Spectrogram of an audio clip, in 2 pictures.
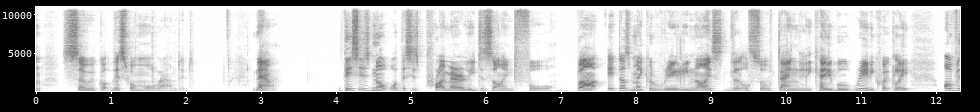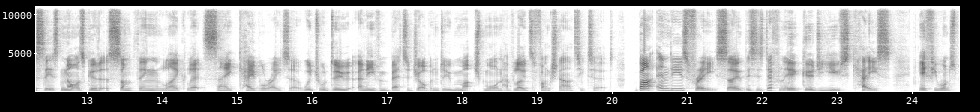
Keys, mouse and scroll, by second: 1.2 ctrl+click, 2.5 shift+middle click, 3.6 middle click, 6.9 scroll down 1, 7.3 middle click, 8.2 scroll down 1, 8.5 middle click, 12.0 scroll up 1, 19.6 middle click, 23.4 middle click.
